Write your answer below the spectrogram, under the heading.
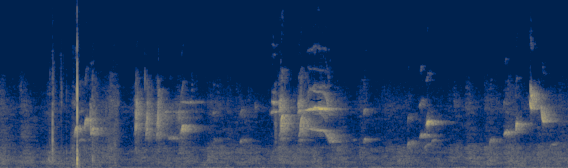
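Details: A female European goldfinch gives tinkling twittered phrases, starting with a couple of sharp clicks, then rising whistles and buzzy chirps in loose bursts.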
